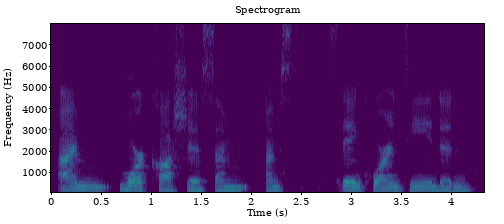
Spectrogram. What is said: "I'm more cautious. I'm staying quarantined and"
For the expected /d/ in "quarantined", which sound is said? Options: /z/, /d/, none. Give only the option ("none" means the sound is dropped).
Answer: /d/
